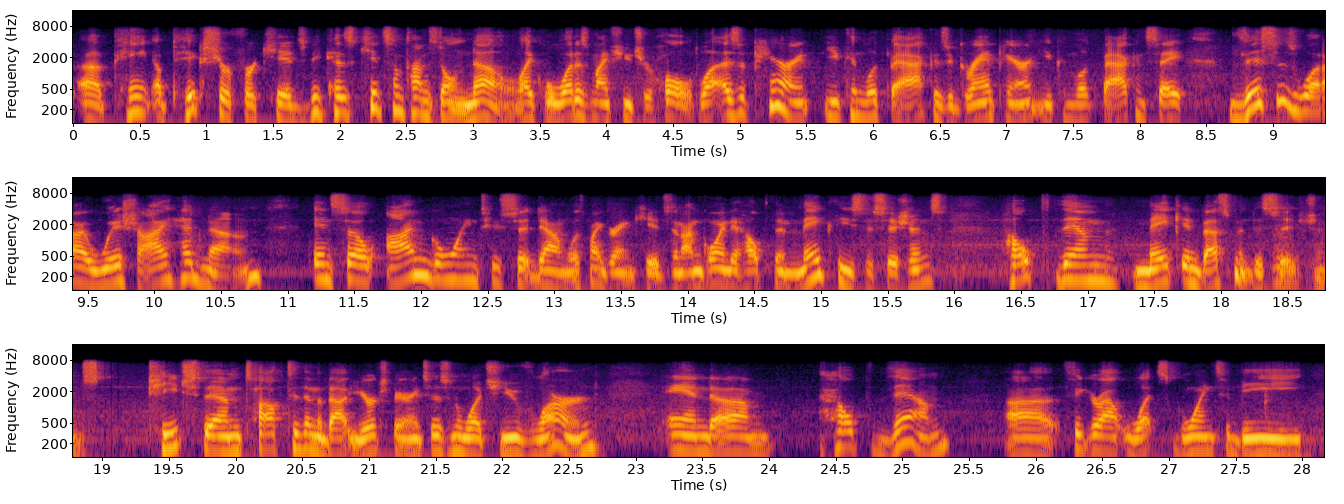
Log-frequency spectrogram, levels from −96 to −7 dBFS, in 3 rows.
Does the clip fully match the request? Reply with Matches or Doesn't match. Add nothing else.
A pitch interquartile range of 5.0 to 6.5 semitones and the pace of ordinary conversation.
Matches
